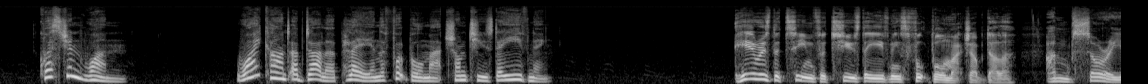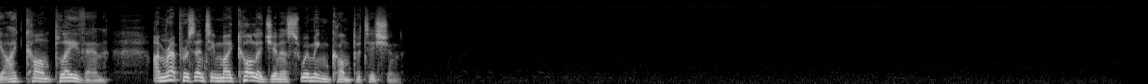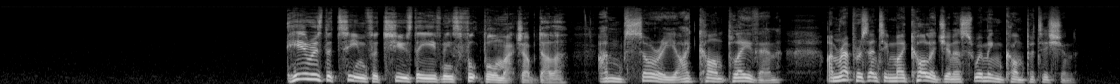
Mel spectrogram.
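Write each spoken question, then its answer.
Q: Why can't Abdallah play in the football match on Tuesday evening?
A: He's representing his college in a swimming competition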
